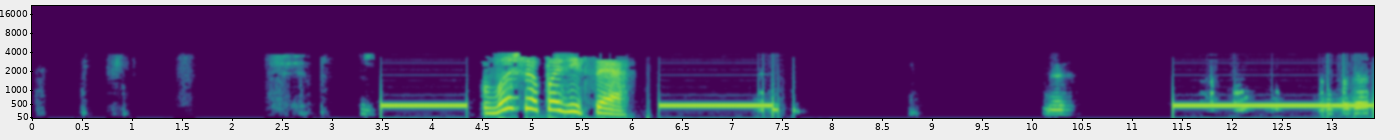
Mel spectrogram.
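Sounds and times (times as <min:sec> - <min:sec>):
telephone ringing tone on the line: 0:03.5 - 0:04.4, 0:06.3 - 0:07.5, 0:11.4 - 0:13.4
speech: 0:04.5 - 0:06.0.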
